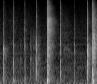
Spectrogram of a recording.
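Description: A brief, small round of applause for the new head of the culture department that the campus radio belongs to: sharp, crisp hand claps at a steady pace of about four per second, with a few louder ones standing out and no talking over them.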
